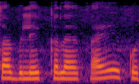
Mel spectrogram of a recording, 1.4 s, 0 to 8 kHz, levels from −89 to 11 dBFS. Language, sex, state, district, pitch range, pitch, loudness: Hindi, female, Bihar, Darbhanga, 205-220 Hz, 215 Hz, -23 LUFS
